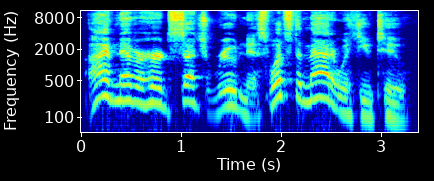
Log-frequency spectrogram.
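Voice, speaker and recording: A man's voice: high-pitched, wildly swooping pitch, normal speed, husky, pitched above the performer's own voice, full character voice. A blustery papa bear from a storybook, read by a man, with a widely swooping voice. He is exasperated yet jolly, exclaiming at his family.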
